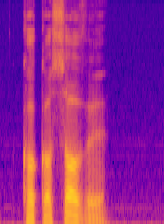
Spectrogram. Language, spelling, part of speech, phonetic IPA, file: Polish, kokosowy, adjective, [ˌkɔkɔˈsɔvɨ], Pl-kokosowy.ogg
